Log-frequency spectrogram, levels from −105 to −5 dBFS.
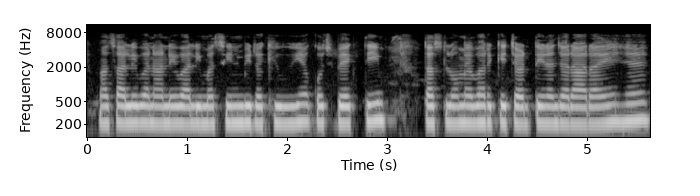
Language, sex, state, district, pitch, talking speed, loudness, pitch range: Hindi, female, Chhattisgarh, Rajnandgaon, 210 Hz, 215 wpm, -31 LUFS, 205-215 Hz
